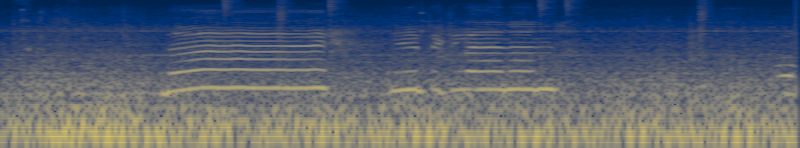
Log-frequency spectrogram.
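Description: A sailboat's inboard diesel engine running under way, a steady low rumble with a rushing noise over it. A woman's voice sounds two drawn-out, held notes about one and two seconds in.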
